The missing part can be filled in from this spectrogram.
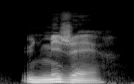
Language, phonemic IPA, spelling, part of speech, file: French, /me.ʒɛʁ/, mégère, noun, Fr-mégère.ogg
- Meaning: 1. shrew, vixen (ill-tempered woman) 2. wall brown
